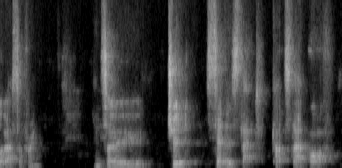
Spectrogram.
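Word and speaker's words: Chöd: then she started um practicing chid which is spelt c-h-o-d which means severance or to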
